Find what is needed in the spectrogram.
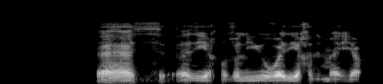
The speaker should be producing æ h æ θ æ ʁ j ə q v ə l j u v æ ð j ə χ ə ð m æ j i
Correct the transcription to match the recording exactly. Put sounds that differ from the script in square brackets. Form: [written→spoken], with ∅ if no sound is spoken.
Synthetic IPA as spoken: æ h æ θ æ [ʁ→ð] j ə q v ə l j u v æ ð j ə χ ə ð m æ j [i→æ]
